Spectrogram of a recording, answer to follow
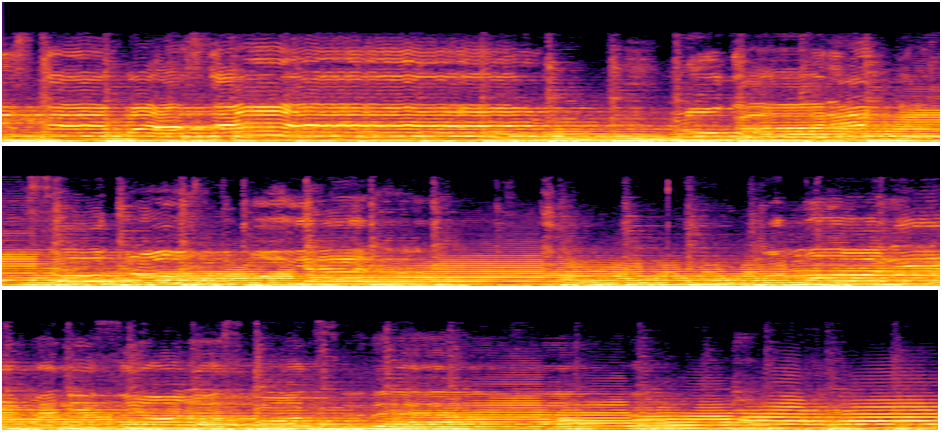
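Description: A mariachi group performing a song: singing and brass over vihuela strumming and a plucked guitarrón bass line.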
